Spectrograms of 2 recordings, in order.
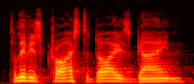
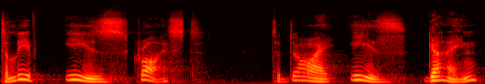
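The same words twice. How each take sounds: First: It is read in a flat, mechanical tone. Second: It is read in a firm, assured tone. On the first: The reader recites it without personal conviction. The speaker calls it wrong. "sometimes we read it in a really rote sort of way" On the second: The reader fully believes the statement. The speaker calls it right. "So how do we read it confidently?"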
